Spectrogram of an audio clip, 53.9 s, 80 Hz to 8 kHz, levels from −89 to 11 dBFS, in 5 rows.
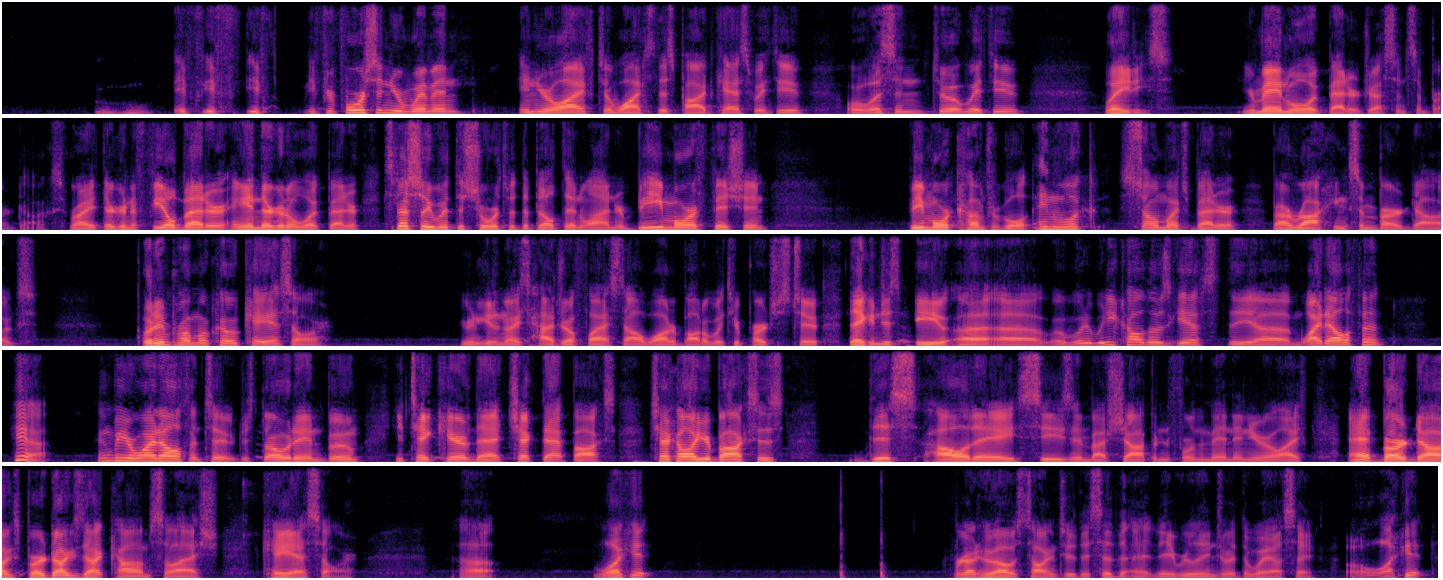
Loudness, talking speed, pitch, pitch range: -19 LUFS, 190 wpm, 115 Hz, 105-140 Hz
